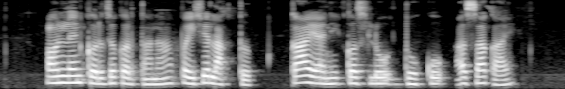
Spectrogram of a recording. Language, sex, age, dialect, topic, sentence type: Marathi, female, 25-30, Southern Konkan, banking, question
